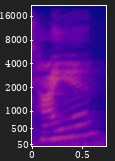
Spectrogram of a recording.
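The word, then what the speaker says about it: Kiyan: Is it Cayenne? – Yes. – Like the pepper? – Mm-hmm.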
